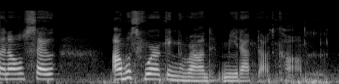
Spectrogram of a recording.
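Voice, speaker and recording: This woman speaks at a fairly slow pace, her intonation lively. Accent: Swedish. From Sweden. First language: Swedish. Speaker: community manager. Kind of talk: conference talk. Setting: stage with audience. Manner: halting.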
